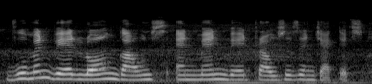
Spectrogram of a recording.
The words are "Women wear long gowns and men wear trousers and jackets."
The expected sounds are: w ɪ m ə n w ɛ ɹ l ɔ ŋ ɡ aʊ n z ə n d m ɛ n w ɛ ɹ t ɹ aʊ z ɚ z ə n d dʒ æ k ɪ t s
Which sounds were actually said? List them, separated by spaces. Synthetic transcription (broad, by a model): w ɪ m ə n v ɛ ɹ l ɔ ŋ ɡ aʊ n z ə n d m ɛ n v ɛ ɹ t ɹ aʊ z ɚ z ə n d dʒ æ k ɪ t s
